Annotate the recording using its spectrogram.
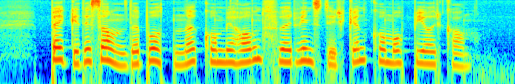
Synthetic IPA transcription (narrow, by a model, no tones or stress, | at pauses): b̥ɛɡəd̪iːsɑʋnəd̪əboːt̪n̩əkʰɔmiːhɑʋnføːɾʋɪnst̪ʏ̰ɾkənkʰɔmɔpiːɔɾkʰɑːn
